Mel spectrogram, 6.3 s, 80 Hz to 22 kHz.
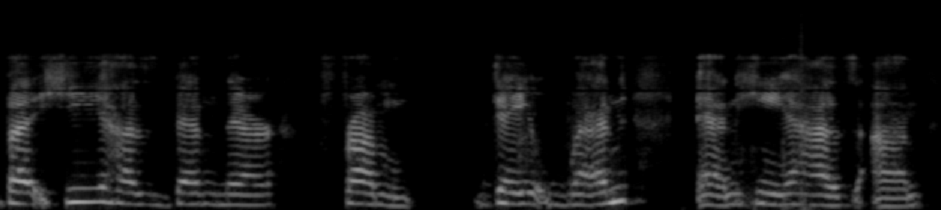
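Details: Woman with aphasia after a stroke at age 38 in September 2018 that affected her right side, speaking about 3 years after onset; aphasia.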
